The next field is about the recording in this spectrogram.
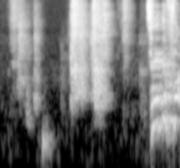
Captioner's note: gun Cock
